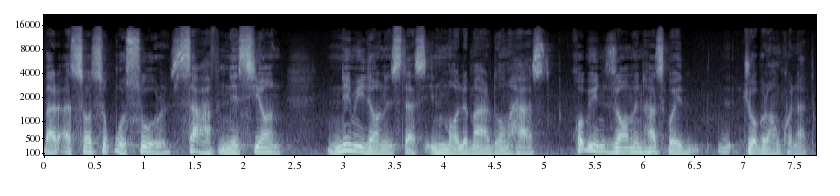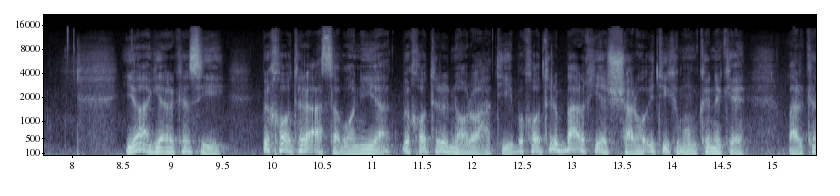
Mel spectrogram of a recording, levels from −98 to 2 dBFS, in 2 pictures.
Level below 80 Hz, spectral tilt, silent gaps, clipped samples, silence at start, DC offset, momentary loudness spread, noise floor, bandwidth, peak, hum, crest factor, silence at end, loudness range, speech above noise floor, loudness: -44 dBFS; -6 dB/octave; none; under 0.1%; 0 s; under 0.1%; 10 LU; -44 dBFS; 15.5 kHz; -8 dBFS; none; 14 dB; 0 s; 3 LU; 21 dB; -24 LUFS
